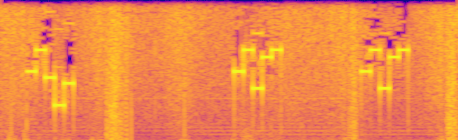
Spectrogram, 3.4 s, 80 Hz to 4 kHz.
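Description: Five-tone selective call (ZVEI), heard as quick runs of five tones, tones of about 70 ms. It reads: 88716 88500 88500
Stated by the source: Five-tone ZVEI selective call received on an SDR.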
